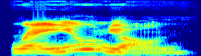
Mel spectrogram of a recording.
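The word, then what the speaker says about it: reunión: invited to a reunion which dad pronounces ray ummul it sounds like what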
